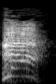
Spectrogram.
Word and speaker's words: Ra: Egyptian sun god. One syllable yan. Ra!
